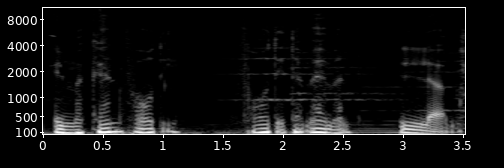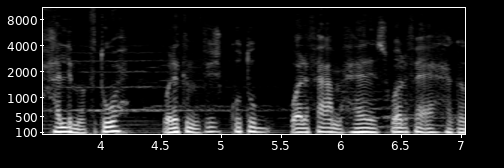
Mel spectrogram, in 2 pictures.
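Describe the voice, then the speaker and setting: A young Egyptian man with an Egyptian Arabic accent, telling a first-person horror story in a casual, animated way and acting out the dialogue. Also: on the low side, gravelly. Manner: conversational, animated, acts out dialogue.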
